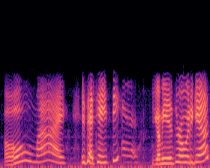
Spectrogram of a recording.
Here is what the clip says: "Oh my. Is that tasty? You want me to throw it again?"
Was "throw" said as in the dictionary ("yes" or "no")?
yes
